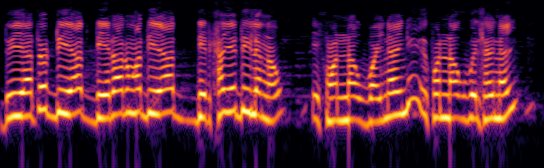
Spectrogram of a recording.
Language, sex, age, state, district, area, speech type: Bodo, male, 45-60, Assam, Chirang, rural, spontaneous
